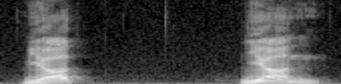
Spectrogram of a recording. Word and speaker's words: 몇 년: And if the second syllable begins with the consonant 니은, the first consonant will become pronounced as 니은 as well.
